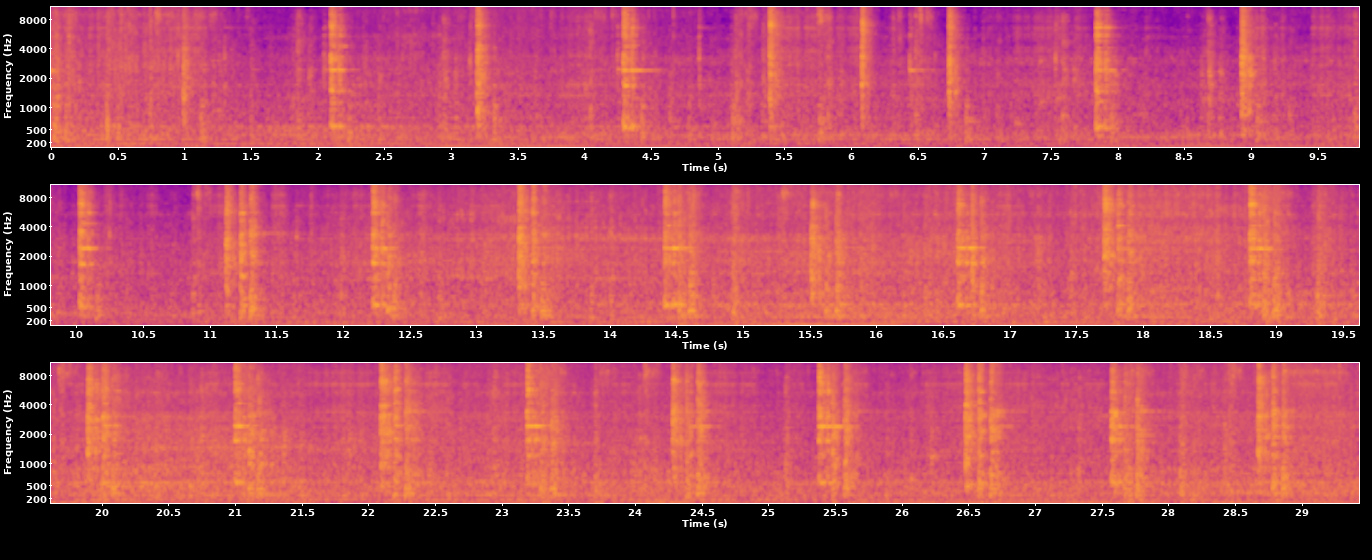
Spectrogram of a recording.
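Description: A lift chain hums and rumbles steadily beneath a cart.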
